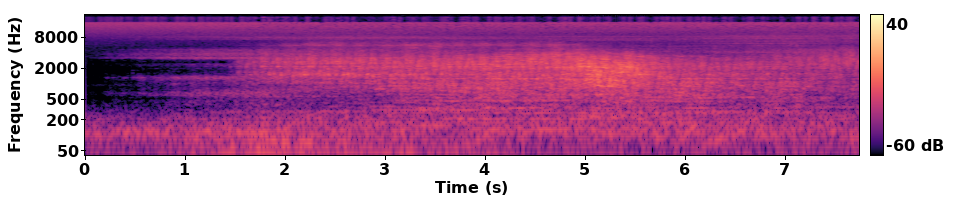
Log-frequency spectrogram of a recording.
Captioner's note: eerie blue space noises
